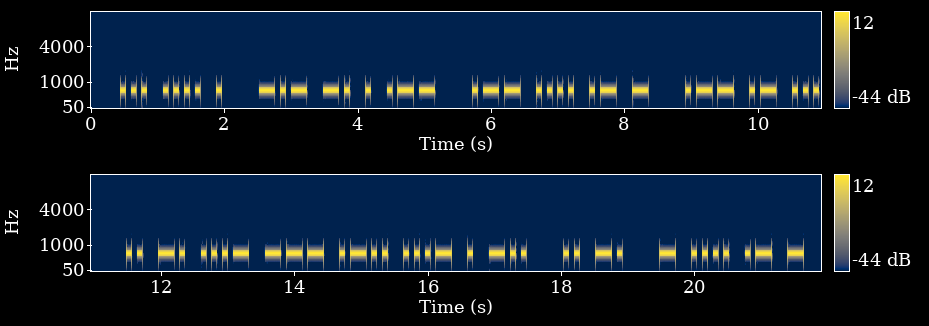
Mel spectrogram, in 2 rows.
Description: Morse code, heard as a keyed tone, about 14 wpm, 700 Hz. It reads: SHE KNEW WHAT WAS INVOLVED IN THAT
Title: Sentences from Top 1000 Words - Review Part 5 - 15wpm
